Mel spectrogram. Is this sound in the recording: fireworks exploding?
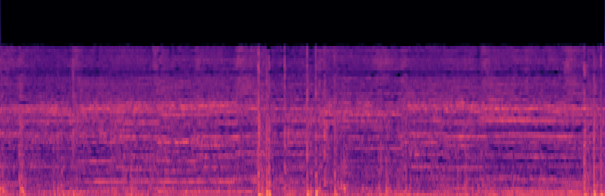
yes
